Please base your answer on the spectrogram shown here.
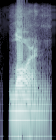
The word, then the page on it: lorn: American English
